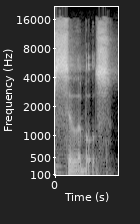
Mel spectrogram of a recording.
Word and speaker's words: syllables: Is to stress some syllables. É acentuar, pôr a ênfase em algumas sílabas. Syllables. Syllables. Esse S vai ter som de Z, ó.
